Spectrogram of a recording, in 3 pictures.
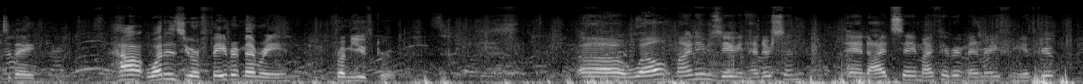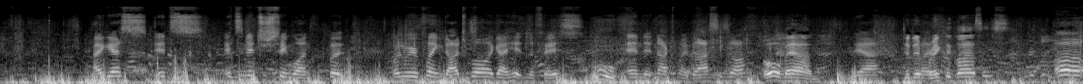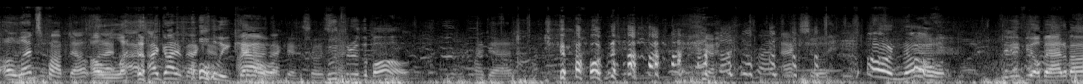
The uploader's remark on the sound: Continuing live interviews at FLY 2023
